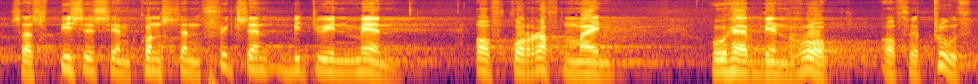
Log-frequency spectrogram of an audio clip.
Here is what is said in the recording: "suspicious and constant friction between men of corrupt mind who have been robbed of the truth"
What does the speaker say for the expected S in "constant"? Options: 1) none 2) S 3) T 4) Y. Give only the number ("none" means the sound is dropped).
2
